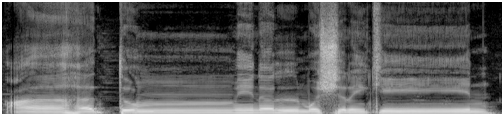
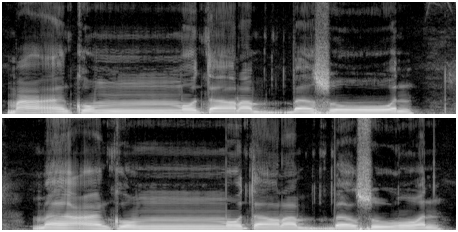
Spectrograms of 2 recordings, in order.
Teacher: mim sukun atau mim mati bertemu dengan huruf mim, tum minal musyrikin, dengan suara gunnah sekitar 3 ketukan atau 3 harokat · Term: idgham mimi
